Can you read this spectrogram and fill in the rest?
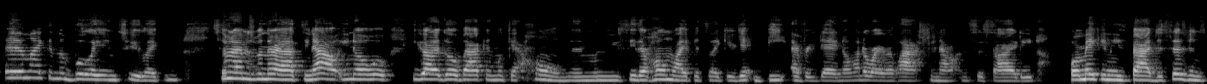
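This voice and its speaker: Raspy woman in her thirties, interview guest, candid and earnest, mid-pitched voice. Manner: open and earnest, with frequent fillers. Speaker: interview guest, professional fighter. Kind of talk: candid personal storytelling.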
